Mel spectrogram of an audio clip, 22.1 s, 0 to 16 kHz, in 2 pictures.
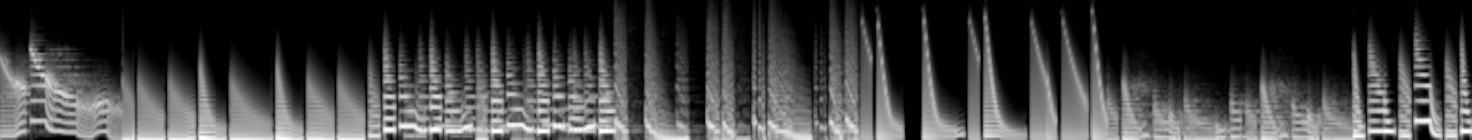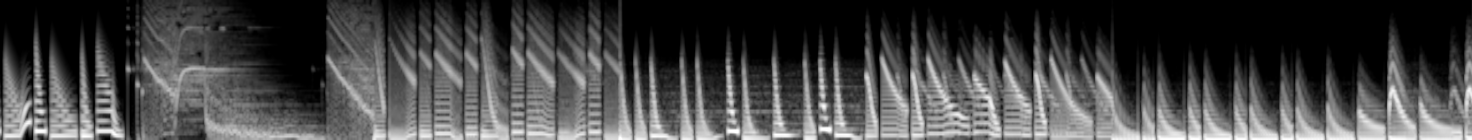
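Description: Image-Line Transistor Bass, a 303-style monophonic bass synth, auditioning one factory preset after another. Each plays a short sequenced bass pattern of quick repeated notes for about two seconds before the next sound takes over. The timbre changes from one preset to the next, with a hissy, noisy sweep just past the middle.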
